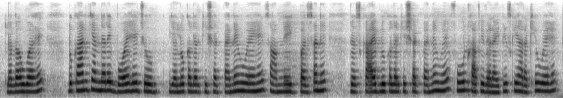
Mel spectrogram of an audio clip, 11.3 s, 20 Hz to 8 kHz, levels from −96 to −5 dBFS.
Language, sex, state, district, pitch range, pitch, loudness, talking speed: Hindi, female, West Bengal, Purulia, 220-245 Hz, 225 Hz, -16 LUFS, 200 wpm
